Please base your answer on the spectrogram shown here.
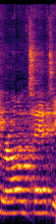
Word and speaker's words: Aaron Tanti: we're going to uh get to know a Aon tanty is that how you say it uh I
